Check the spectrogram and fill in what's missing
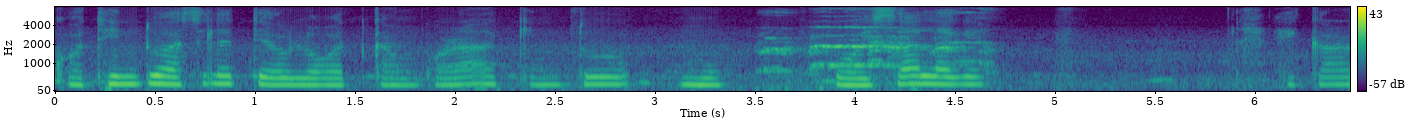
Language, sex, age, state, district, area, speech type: Assamese, female, 18-30, Assam, Kamrup Metropolitan, urban, spontaneous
